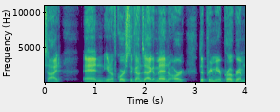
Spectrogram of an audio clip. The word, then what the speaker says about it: Gonzaga: They have, which is pronounced Gonzaga, not Gonzaga. It's Gonzaga, Santa Clara, St.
